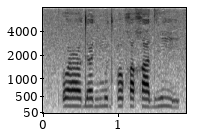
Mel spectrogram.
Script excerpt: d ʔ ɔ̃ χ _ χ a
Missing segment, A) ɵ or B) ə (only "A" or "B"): B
